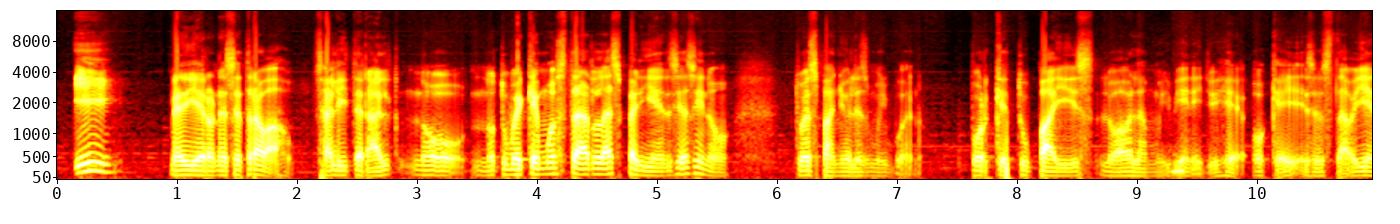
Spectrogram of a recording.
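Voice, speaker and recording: The sound is dry and close, with no echo. A man talks at a moderate pace with big swings in loudness. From Colombia, Bucaramanga. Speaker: podcast host, language teacher. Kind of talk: casual chat.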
